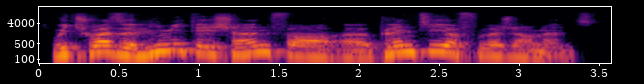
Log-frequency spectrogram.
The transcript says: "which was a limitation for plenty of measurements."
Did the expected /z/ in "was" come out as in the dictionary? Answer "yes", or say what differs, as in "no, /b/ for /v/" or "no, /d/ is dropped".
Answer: yes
